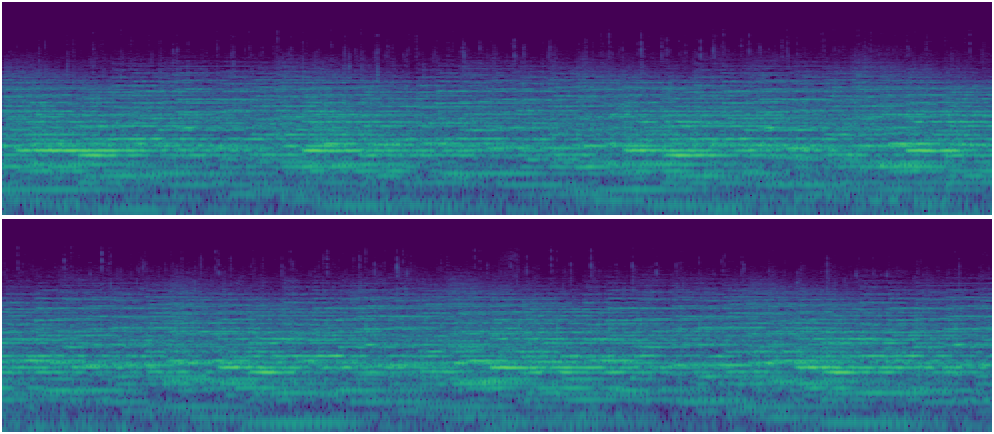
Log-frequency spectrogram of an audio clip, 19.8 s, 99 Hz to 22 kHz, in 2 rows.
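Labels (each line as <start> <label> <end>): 0.0 Background crowd clapping muffled. 19.8
0.0 Loud and overwhelming church bells ring. 19.8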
